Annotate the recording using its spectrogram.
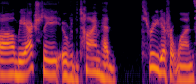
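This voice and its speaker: A woman speaks in a Midwestern American accent with a fairly low pitch. Her intonation is lively and her pace fairly quick. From Ohio. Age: 60s. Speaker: author and local historian. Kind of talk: interview.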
